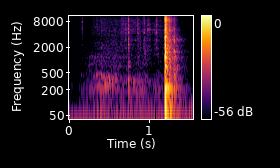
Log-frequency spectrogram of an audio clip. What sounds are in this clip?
wooden drawer closing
